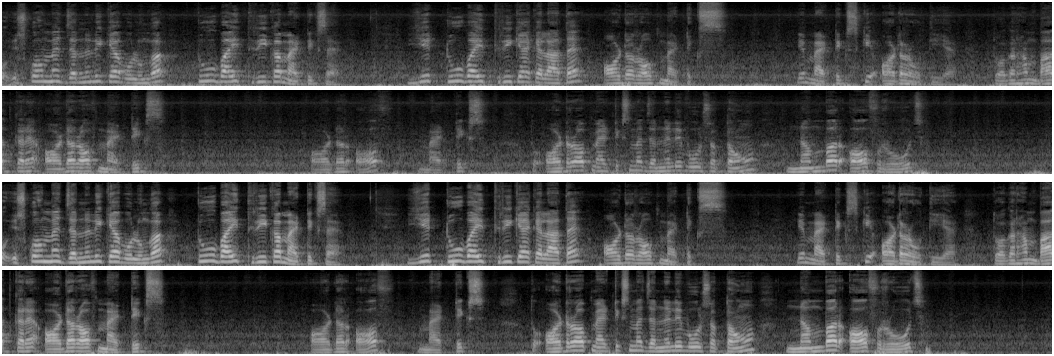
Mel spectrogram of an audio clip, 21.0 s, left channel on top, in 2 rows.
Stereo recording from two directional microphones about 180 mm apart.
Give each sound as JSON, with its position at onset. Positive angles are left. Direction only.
{"t": 0.1, "sound": "speech", "side_deg": -50}
{"t": 8.9, "sound": "speech", "side_deg": -45}
{"t": 13.7, "sound": "speech", "side_deg": -50}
